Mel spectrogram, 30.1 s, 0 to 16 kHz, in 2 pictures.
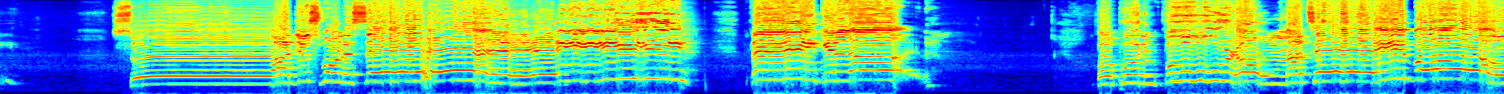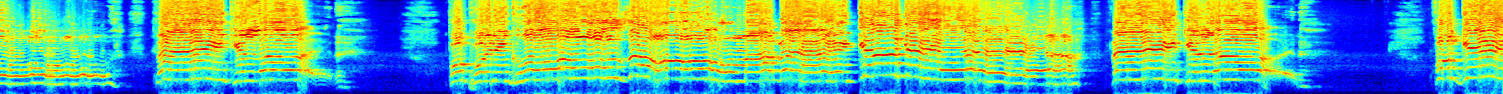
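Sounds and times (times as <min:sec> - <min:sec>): breaths: 0:00.3 - 0:01.2, 0:07.0 - 0:07.5, 0:09.2 - 0:09.9, 0:10.5 - 0:11.0, 0:16.2 - 0:16.6, 0:18.4 - 0:19.6, 0:28.0 - 0:29.4
woman singing unaccompanied: 0:01.2 - 0:09.4, 0:11.0 - 0:18.6, 0:19.5 - 0:28.3, 0:29.4 - 0:30.0.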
